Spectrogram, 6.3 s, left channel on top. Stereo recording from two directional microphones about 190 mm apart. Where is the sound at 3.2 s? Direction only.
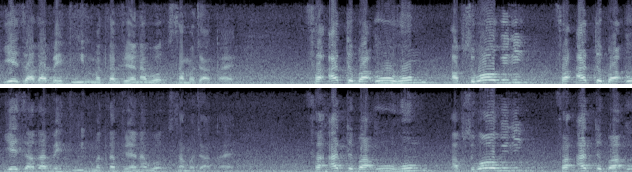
25° left (ahead or behind).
